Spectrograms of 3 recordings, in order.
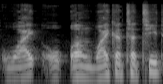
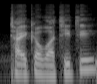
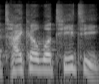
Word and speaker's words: Taika Waititi: Like if they take a deduction on it, they have to make this movie, and it's on their list, and Waika Tati, I can't say his name.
